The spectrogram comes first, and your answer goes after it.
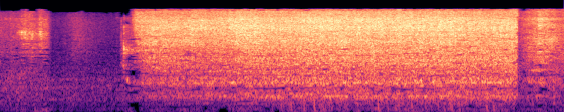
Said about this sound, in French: on va jeter dessus notre vin blanc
